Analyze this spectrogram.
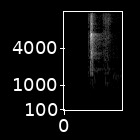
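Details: Downy woodpecker giving a single sharp, high call note with a soft edge, abrupt and very short, in an otherwise silent recording.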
